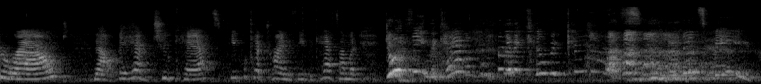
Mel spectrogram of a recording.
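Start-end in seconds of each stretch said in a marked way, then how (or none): 3.8-7.5 much higher, laughing panicky squeal; frantic squeak. Retold or imitated. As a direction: squeal it like hidden alarm. Frantic aside about the cats.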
